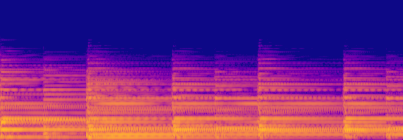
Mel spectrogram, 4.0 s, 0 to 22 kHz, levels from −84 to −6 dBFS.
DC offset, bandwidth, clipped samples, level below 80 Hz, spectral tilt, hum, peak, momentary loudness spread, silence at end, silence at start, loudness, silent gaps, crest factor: under 0.1%; 5.2 kHz; under 0.1%; -42 dBFS; -10 dB/octave; none; -8 dBFS; 4 LU; 0 s; 0 s; -23 LUFS; none; 14 dB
